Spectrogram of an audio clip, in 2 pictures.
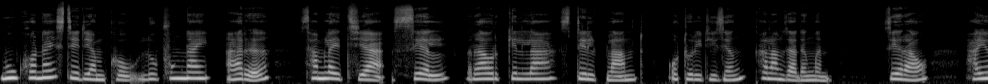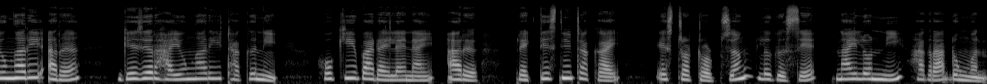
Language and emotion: Bodo, neutral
